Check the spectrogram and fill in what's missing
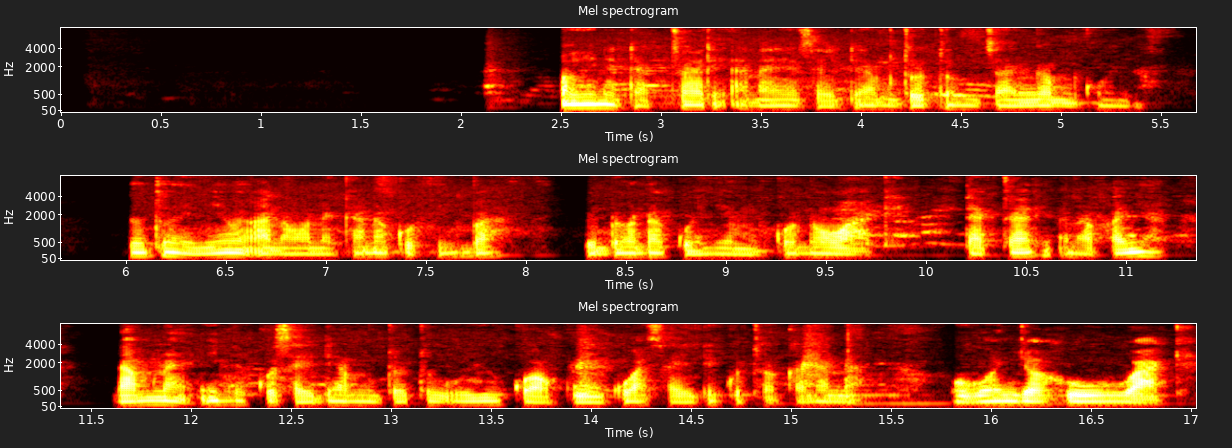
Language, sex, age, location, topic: Swahili, male, 18-24, Nakuru, health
